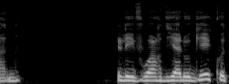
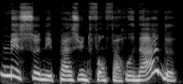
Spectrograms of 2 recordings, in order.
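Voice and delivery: ordinary delivery, nothing marked

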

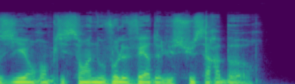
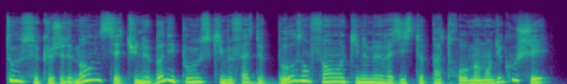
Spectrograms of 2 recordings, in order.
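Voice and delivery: lively, raised pitch declaration; exclaiming; 8 semitones higher than usual. A narrator's reading. Nott to his friends, eagerly exclaiming. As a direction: blurt it out eagerly. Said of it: "s'exclama-t-il".

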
